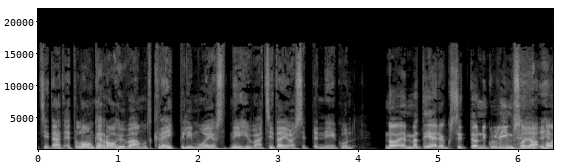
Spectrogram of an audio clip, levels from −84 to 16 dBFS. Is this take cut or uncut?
uncut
